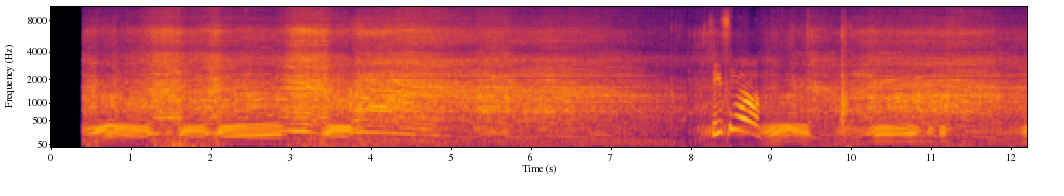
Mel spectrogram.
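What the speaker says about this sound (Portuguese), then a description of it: "A moto é forte, mano." A motorcycle engine revving hard near a wheelie-practice spot, its pitch climbing and dropping in long sweeps, with a sharp burst late on and someone talking briefly over it.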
